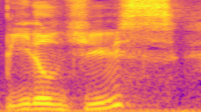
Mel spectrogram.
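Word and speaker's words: Betelgeuse: Stars over here so this one is called Beetle Juice I have heard it pronounced other ways too but I'll just say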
